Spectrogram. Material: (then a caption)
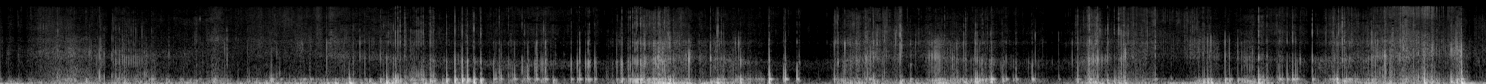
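Leather. Black leather-gloved hands rub steadily and grip each other's fingers. This produces dense, low, rumbling creaks and soft crackles that swell and dip in uneven bursts, with very little high-end content.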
